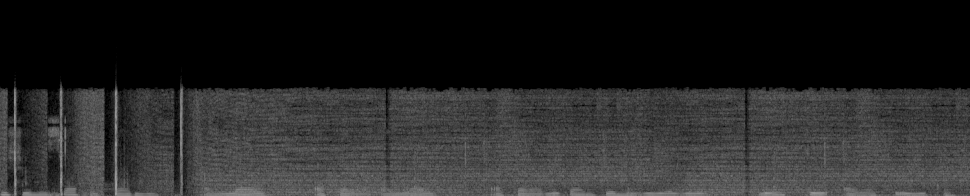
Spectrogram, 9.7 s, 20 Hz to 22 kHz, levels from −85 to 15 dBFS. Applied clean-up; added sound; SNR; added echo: none; Fire; -3 dB; none.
